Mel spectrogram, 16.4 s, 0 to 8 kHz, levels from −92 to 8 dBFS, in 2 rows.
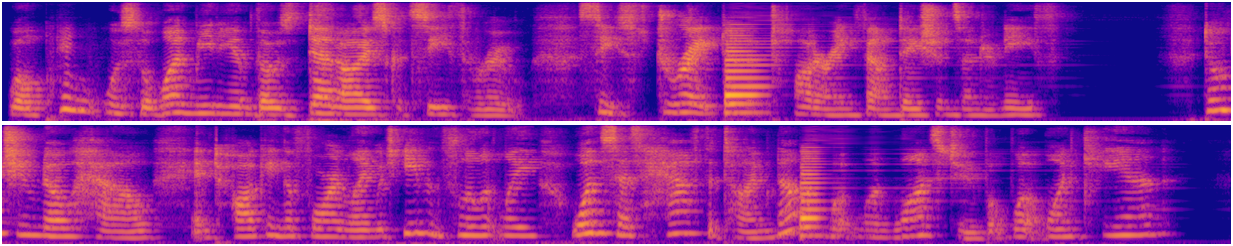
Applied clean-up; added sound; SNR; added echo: neural mask model DeepFilterNet 3.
